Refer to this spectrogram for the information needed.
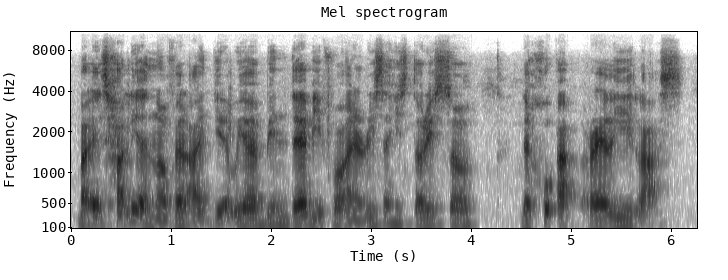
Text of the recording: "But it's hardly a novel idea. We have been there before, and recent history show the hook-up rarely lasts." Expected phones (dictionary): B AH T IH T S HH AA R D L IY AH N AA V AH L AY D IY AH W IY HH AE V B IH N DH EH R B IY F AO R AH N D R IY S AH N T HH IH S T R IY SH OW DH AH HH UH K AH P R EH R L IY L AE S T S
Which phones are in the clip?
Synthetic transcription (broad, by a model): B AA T IH T S HH AA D L IY AH N AA V AH L AY D IY AH W IY HH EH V B IH N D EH B IY F AO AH N R IY S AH N HH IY S T R IY S OW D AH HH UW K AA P R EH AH L IY L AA S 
